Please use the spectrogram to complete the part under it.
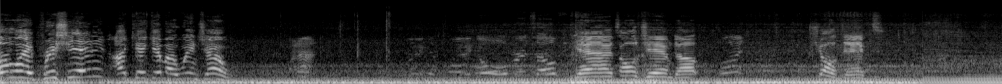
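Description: A man talks loudly and excitedly nearby.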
